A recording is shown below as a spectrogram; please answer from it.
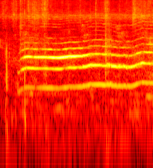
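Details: Pet cat indoors giving one long, steady, clear meow of about two seconds that holds an even pitch before easing off slightly at the end.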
